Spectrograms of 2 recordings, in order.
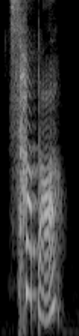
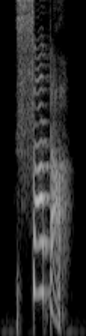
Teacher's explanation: So definitely 사다 used more air than 싸다. The tense sound used the least air.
